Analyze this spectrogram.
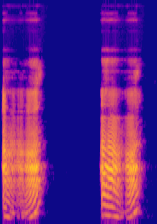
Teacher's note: the third tone which is like you go down a little bit and then go up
